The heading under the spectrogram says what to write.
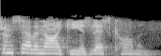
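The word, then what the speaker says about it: Salonika: Mine's at Salonike. – Excuse me, Mrs. Haggerty, but the correct pronunciation is Salonike.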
